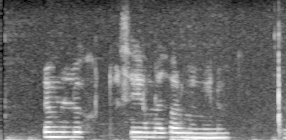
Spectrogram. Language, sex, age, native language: Icelandic, male, 10, Icelandic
